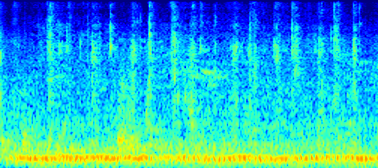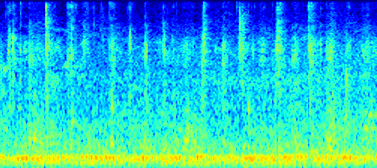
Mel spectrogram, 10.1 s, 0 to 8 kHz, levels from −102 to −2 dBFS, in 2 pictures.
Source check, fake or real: real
